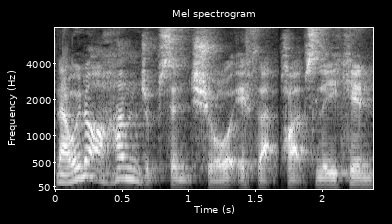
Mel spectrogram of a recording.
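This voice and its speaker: His pitch shifts in an ordinary way as a man talks. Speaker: DIY vlogger. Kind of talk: casual vlog chat. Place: bathroom. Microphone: lapel.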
